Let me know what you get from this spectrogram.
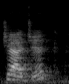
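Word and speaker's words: cacık: So Turkish yogurt is called Cacik. It's spelled C-A-C-I-K.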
